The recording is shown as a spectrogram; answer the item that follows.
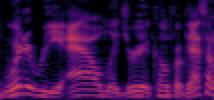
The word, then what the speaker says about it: Real Madrid: Oh, it's Oh, it's Real Madrid.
